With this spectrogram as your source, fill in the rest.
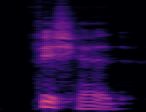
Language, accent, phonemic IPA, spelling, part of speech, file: English, Australia, /ˈfɪʃhɛd/, fishhead, noun, En-au-fishhead.ogg
- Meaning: 1. The head of a fish 2. A member of a navy; a sailor; a fisherman 3. A person from Southeast Asia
